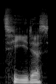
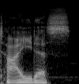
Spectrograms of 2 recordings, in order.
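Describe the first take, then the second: First: The two syllables run together smoothly. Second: Said as Tide-us with a slight break. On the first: The speaker calls it right. "Tidus is easier to say" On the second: The speaker calls it wrong. "I gotta kind of briefly pause between Tide and us"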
